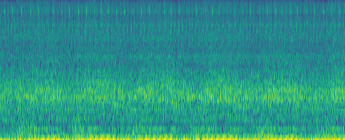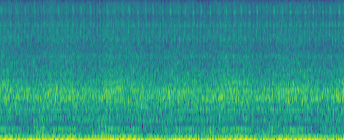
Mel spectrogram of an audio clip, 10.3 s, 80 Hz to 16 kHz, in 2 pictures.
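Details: BMW 130i on cold start, engine warning light on: low idle with an uneven surge about once a second, rough for the first 10–30 seconds then quiet; owner suspects the lambda sensor.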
